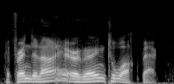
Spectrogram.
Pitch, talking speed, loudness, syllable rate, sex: 125 Hz, 310 wpm, -16 LUFS, 7.8 syllables/s, male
